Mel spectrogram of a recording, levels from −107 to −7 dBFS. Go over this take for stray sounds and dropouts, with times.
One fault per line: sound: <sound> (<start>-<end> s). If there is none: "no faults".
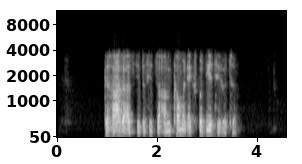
no faults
